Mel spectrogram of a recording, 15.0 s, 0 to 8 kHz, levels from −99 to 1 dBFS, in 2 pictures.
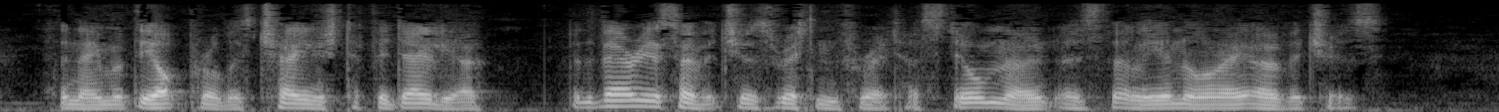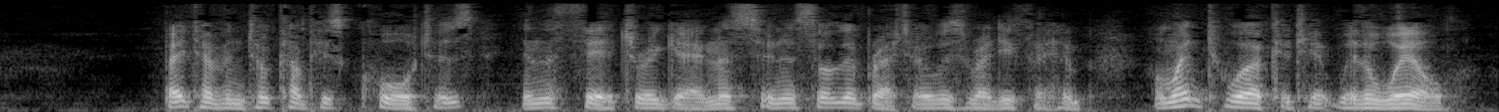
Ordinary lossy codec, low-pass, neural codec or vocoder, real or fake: MP3, 32 kbps; 7.2 kHz; none; real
